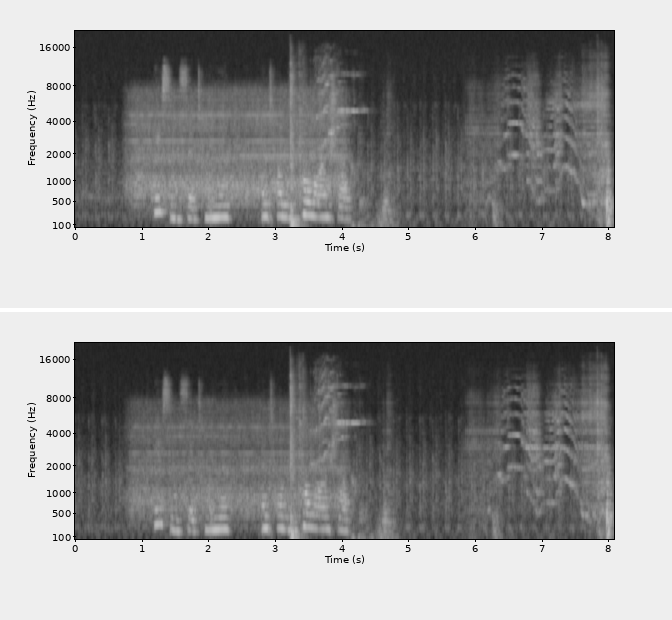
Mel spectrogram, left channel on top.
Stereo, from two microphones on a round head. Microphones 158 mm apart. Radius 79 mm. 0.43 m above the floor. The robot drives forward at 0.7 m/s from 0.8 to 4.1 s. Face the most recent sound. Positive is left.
turn(degrees=0)  # may be behind; listen again after turning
